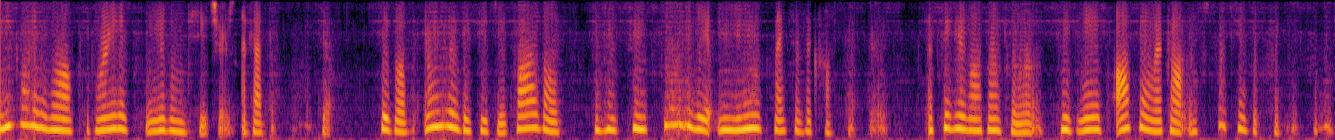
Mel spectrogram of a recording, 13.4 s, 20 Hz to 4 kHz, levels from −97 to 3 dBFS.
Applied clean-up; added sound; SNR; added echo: neural separator model SepFormer WHAMR!.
